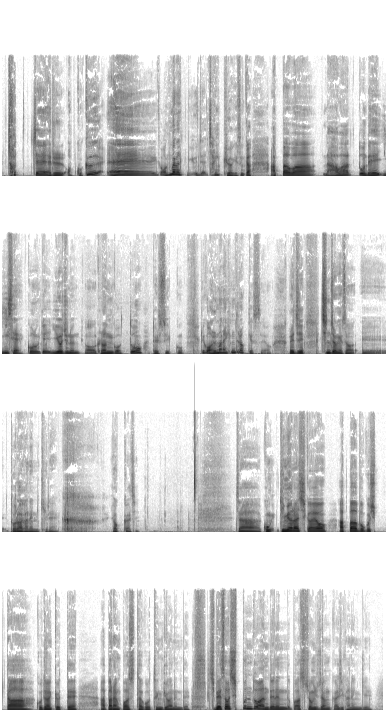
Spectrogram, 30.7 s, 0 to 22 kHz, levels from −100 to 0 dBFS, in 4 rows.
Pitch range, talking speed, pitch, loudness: 110-165 Hz, 235 characters per minute, 135 Hz, -19 LUFS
